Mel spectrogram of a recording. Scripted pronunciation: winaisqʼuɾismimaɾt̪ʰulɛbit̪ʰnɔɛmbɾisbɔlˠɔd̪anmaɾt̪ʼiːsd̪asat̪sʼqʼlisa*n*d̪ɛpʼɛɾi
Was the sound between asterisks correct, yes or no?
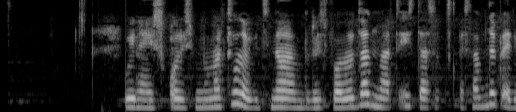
no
